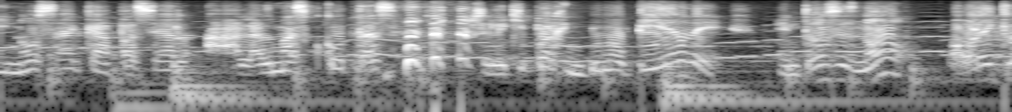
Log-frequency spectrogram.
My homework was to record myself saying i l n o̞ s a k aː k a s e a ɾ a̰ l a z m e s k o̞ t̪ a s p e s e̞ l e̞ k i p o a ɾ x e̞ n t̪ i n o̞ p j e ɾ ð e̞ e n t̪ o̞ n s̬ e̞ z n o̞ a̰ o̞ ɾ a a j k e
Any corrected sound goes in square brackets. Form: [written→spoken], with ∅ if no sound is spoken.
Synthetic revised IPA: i [l→∅] n o̞ s a k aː [k→p] a s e a ɾ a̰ l a z m [e→a] s k o̞ t̪ a s p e s e̞ l e̞ k i p o a ɾ x e̞ n t̪ i n o̞ p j e ɾ ð e̞ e n t̪ o̞ n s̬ e̞ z n o̞ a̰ o̞ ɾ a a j k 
